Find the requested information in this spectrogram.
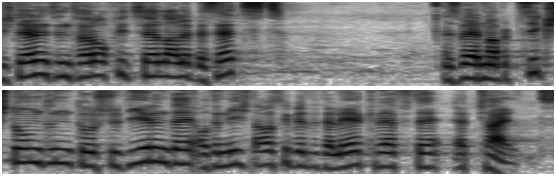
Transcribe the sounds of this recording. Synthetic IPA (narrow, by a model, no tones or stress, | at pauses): d̥iːʃtɛlənzɪntt͡sv̥aːɾɔfit͡sjɛlaləbəzɛt͡st | ɛsvɛːɐdn̩aːbət͡sɪkʃtʊndn̩dʊçʃtudiːʁəndəʔoːdəɐnɪçtaʊsɡ̥əbɪldətəleːkʁ̥ɛftəɛɐtʰaɪlt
